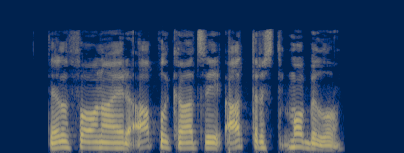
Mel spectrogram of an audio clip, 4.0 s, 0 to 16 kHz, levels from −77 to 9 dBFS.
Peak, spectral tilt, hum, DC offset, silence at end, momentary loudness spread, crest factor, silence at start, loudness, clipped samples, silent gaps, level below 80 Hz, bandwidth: 0 dBFS; -5.5 dB/octave; none; under 0.1%; 0.65 s; 5 LU; 16 dB; 0.5 s; -16 LUFS; under 0.1%; none; -52 dBFS; 8 kHz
